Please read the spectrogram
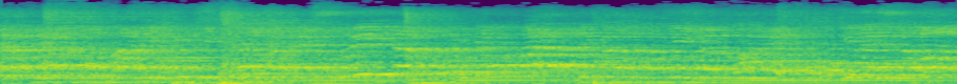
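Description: Live gospel worship song: voices singing together into microphones over sustained instrumental accompaniment, amplified through a church sound system.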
